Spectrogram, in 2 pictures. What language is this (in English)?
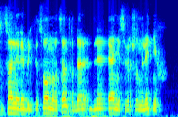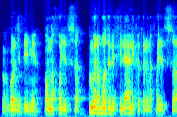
Russian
